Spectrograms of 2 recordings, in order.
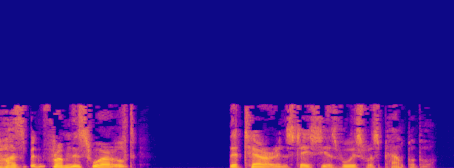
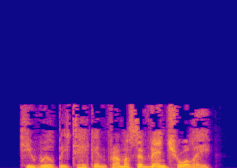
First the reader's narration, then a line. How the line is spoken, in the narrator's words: Karen snapped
